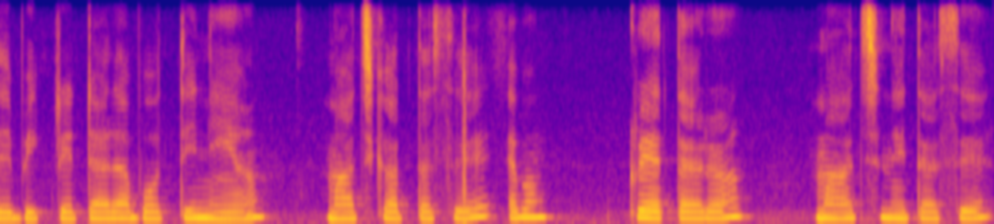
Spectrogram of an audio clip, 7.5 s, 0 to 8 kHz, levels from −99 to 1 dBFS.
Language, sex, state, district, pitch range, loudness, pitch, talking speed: Bengali, female, Tripura, West Tripura, 250-275 Hz, -16 LUFS, 255 Hz, 70 wpm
